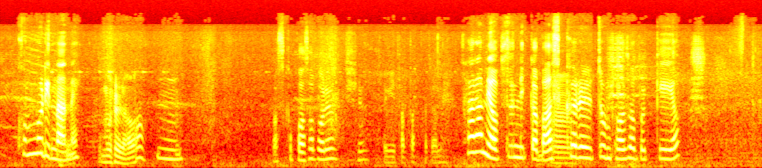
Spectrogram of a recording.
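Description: A young woman talks cheerfully and close by.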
